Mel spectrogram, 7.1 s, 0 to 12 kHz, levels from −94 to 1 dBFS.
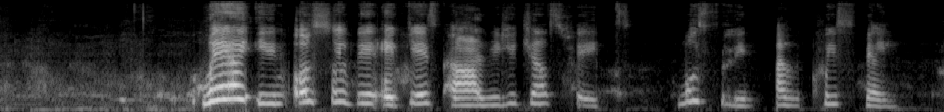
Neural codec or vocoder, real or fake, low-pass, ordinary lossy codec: codec, 24 kHz, 1.5 kbps, HILCodec; fake; 10.8 kHz; none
